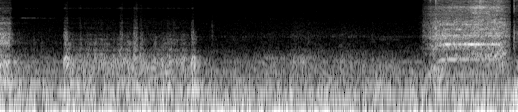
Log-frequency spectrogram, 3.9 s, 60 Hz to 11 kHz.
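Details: Epson A3+ based UV printer lifting mechanism after re-tensioning the gears with a spring; quiet low hum then a short smooth motor whir with no grinding or clicking; normal lift mechanism operation.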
